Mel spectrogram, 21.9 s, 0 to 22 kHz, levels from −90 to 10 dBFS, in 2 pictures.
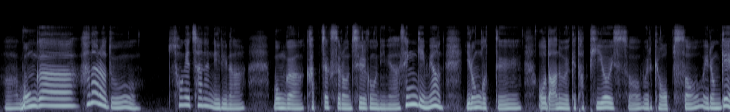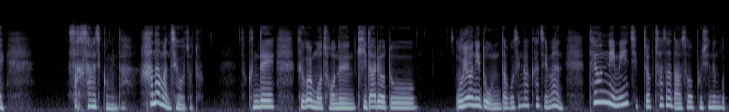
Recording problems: high frequencies cut off; noticeable; nothing above 8 kHz

